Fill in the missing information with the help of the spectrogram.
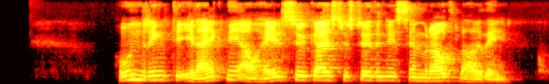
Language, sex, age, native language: Icelandic, male, 50-59, German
